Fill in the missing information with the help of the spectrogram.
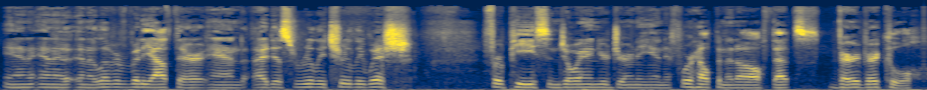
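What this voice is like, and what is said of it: Emotional, choked-up voice. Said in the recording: “gotten a little emotional here”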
